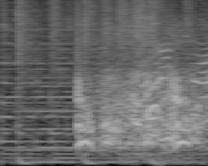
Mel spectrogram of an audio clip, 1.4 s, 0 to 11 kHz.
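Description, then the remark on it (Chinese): Hundreds of golden retrievers of many colours, gathered on a lawn in Scotland to celebrate the breed's 155th anniversary, bark and yip in overlapping bursts, a busy chorus of several dogs with loud barks rising over a steady murmur of crowd noise from owners from twelve countries. “狗叫声此起彼落，草地上挤满各形各色的黄金猎犬，金黄色、浅白色、白色，各种颜色都有。”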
